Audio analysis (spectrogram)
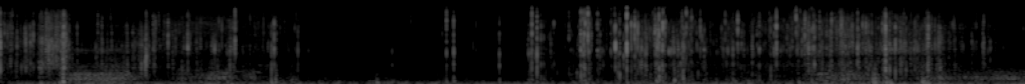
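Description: A hand-sized roll of clear plastic bubble wrap with hollow air-filled bubbles is held close to the ear and squeezed and scratched with the fingertips. It gives dense, bright crinkling and crunching with many sharp clicks, quieter in the middle stretch, over a faint low hum.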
